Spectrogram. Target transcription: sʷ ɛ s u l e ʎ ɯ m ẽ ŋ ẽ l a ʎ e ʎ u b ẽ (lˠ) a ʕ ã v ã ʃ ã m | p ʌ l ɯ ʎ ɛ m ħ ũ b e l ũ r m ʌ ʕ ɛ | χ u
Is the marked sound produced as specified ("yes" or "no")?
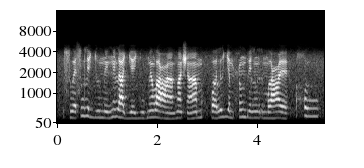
yes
